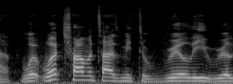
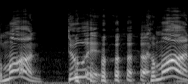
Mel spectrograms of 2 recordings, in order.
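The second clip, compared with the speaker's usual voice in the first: loud, drawn-out, impatient, exasperated, acted frustrated urging; 6 semitones higher, 7 dB louder than usual. Recalling how their dad taught without explaining the process, imitating frustrated urging. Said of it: "I think he was just so frustrated".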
